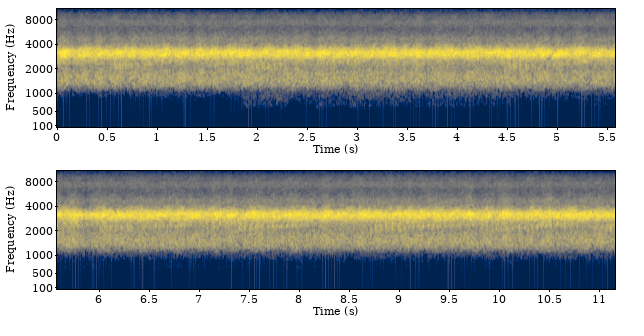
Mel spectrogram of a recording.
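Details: Night in a moonlit countryside rice field, unplanted water surface, where distant frogs form an unbroken, evenly loud chorus of high trilling calls; no birds, wind or voices are heard.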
